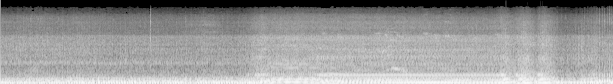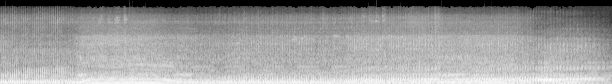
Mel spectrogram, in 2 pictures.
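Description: Motorcycle engine running while riding, its pitch rising and falling as it accelerates and shifts gears.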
